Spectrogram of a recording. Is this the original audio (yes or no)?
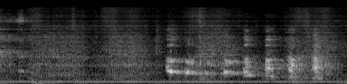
no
